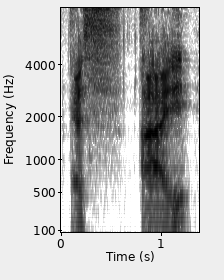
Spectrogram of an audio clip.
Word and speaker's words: sick: S-I-C-K sick 이라고 읽습니다. sick. S-S-E 크 sick 빨리 하면 sick sick 이렇게 되고요. 얘도 키읔 소리, 얘도 키읔 소리니까 그냥 키읔 소리는 한 번만 내도 돼요. sick sick 이렇게 하시면 돼요.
